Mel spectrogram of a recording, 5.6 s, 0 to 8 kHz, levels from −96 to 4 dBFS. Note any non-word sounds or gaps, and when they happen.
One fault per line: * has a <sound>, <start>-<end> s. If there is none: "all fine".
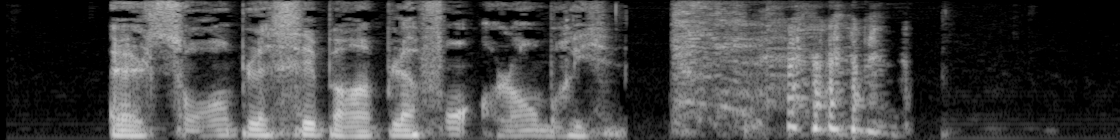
* has a laugh, 3.4-4.6 s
